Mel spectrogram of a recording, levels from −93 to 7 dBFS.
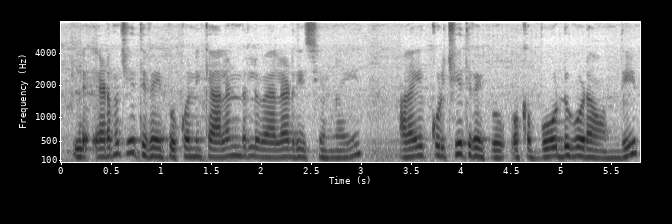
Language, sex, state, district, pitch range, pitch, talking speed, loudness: Telugu, female, Telangana, Hyderabad, 165-185 Hz, 175 Hz, 155 wpm, -15 LUFS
